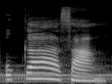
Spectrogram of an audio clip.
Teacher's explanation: we basically extend the vowel sound a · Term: long vowel sound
